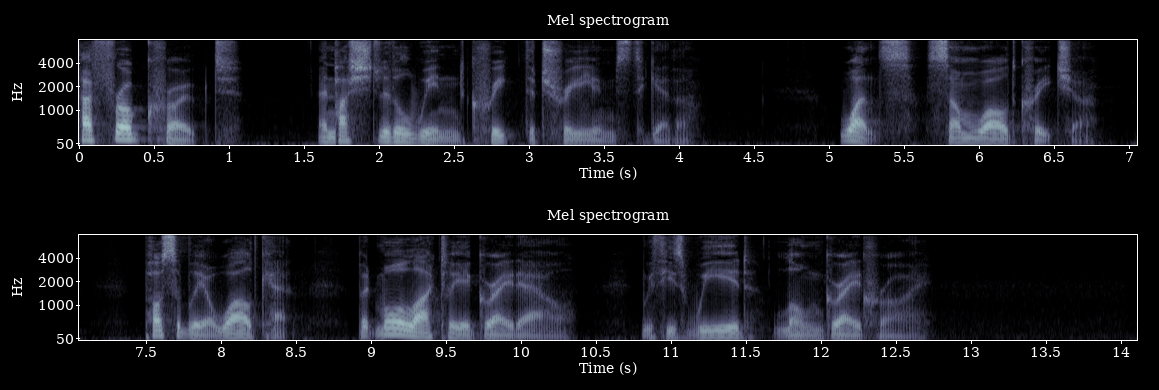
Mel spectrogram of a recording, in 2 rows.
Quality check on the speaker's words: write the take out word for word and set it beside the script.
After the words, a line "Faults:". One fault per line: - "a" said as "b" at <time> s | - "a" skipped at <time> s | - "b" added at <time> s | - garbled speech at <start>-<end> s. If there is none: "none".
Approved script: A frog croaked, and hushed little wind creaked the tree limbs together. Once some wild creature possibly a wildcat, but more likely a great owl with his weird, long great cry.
A frog croaked, and hushed little wind creaked the tree limbs together. Once some wild creature possibly a wildcat, but more likely a great owl with his weird, long great cry.
Faults:
none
